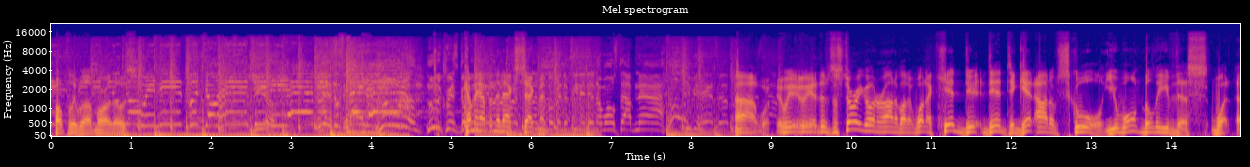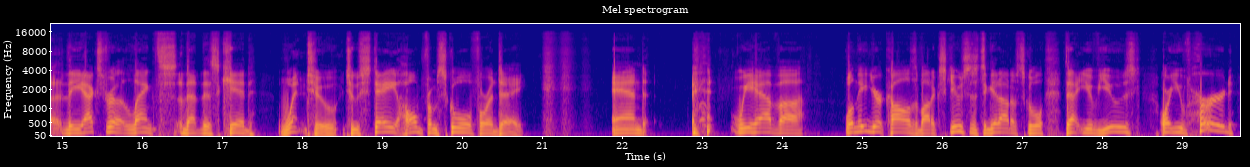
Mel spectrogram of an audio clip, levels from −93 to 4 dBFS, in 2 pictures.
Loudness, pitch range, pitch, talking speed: -25 LUFS, 120-175 Hz, 150 Hz, 150 wpm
